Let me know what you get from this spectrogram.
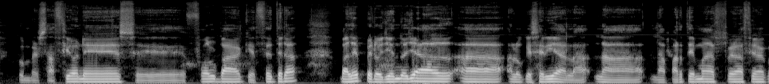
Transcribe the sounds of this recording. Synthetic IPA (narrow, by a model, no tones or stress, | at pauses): ko̞mbe̞ɾsaθjo̞ne̞sefo̞lβake̞t̪θe̞t̪e̞ɾabale̞pe̞ɾo̞ʝe̞nd̪o̞ʝalaːlo̞ke̞se̞ɾialalalapaɾt̪e̞mazre̞laθjonaak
